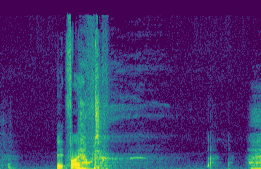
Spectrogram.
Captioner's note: laughs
